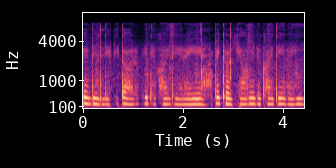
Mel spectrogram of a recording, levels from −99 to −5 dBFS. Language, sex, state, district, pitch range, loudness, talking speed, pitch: Hindi, female, Bihar, Jamui, 185-195 Hz, -21 LUFS, 215 wpm, 190 Hz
